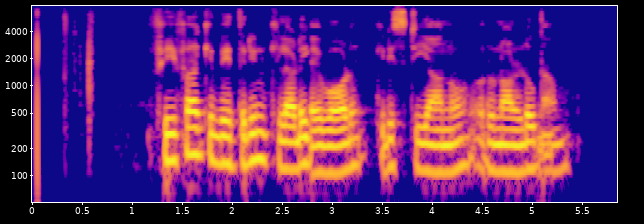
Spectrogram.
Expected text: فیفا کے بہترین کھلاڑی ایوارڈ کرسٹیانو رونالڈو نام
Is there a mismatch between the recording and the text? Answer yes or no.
no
